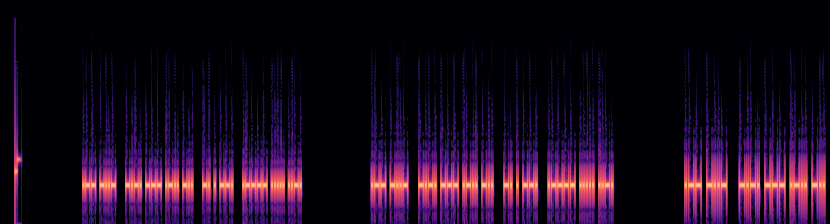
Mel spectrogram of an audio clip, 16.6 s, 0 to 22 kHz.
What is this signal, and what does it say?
Morse code, heard as a keyed tone, about 36 wpm, 700 Hz. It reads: WX COLD NEG 15F WX COLD NEG 15F WX COLD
